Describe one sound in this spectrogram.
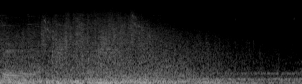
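Explosions boom and rumble as guns fire in a battle.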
